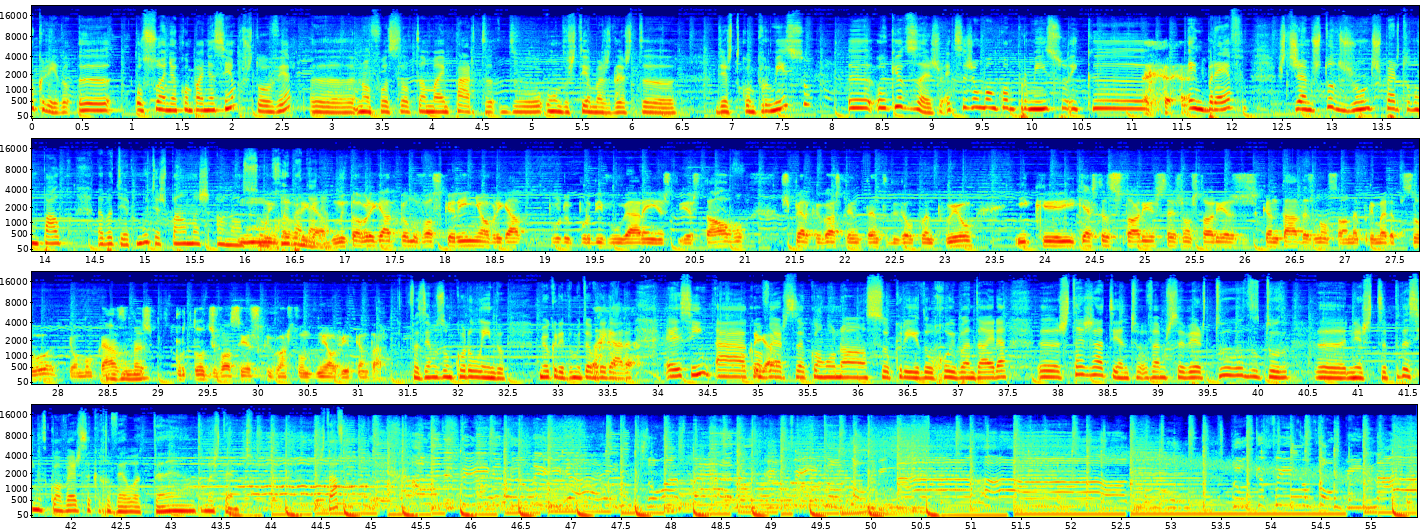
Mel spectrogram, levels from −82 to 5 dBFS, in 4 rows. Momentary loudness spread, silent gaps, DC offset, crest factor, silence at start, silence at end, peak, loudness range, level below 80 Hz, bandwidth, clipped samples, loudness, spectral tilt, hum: 6 LU; none; under 0.1%; 14 dB; 0 s; 0 s; 0 dBFS; 3 LU; -28 dBFS; 19 kHz; under 0.1%; -14 LUFS; -5.5 dB/octave; none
